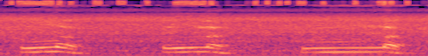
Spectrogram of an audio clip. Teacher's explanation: Diucapkan dengan posisi ujung lidah bagian depan dan langit-langit keras tidak menutup penuh. Udara yang dikeluarkan melewati bagian samping. L, L, L. Pita suara bergetar sehingga menghasilkan bunyi suara.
